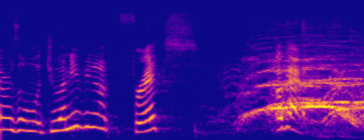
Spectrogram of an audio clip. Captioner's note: cheers and applause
